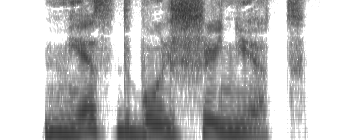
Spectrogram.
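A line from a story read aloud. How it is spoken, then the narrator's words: Snarled through gritted teeth. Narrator (Russian): процедила она, едва не оскалившись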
